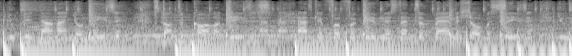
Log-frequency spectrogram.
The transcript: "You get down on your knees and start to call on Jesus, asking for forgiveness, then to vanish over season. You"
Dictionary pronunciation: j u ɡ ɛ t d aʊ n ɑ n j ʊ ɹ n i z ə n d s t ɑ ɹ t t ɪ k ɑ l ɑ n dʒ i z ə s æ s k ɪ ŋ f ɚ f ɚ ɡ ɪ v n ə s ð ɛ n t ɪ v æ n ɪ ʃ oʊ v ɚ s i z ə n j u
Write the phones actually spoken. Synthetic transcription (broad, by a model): j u ɡ ɛ t d aʊ n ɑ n j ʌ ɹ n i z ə s t ɑ ɹ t t ɪ k ɑ l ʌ n dʒ i z ə s æ s k ɪ ŋ f ɚ f ɚ ɡ ɪ v n ə s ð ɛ n t ɪ v æ n ɪ ʃ oʊ v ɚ s i z ə n j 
